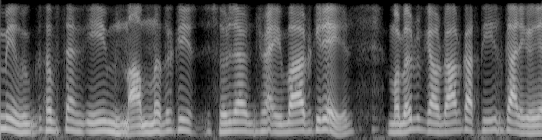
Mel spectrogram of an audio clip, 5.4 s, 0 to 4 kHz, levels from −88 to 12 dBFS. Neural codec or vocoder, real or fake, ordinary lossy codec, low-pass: codec, 16 kHz in and 24 kHz out, 0.4 kbps, LongCat-Audio-Codec, four codebook decoder; fake; none; 3.6 kHz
